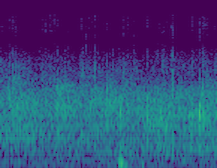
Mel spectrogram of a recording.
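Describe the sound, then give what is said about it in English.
A crowd applauds steadily to welcome a woman invited to come up, a dense wash of many hands clapping at even loudness throughout, with no talking over it. “Let's give her a round of applause and just welcome her.”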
